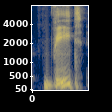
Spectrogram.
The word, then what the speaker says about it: Vite: What did you call it? Vite? – Vite. – Yeah, it's a French word meaning fast. – It's a how do you spell it? – V-I-T-E. – Oh, see, I thought you said V-E-E-T, like the stuff that removes hair off your bikini line.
